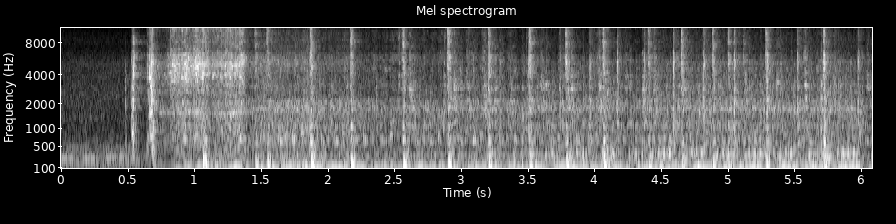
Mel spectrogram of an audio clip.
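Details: 1999 Ski-Doo Formula DLX snowmobile with badly tampered carburetors: catches after a short crank, then runs ragged with irregular pops and a stumbling, boggy beat; owner suspects flooding from unneeded choke, plans carb cleaning and fresh plugs.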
